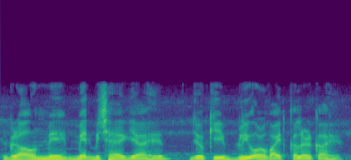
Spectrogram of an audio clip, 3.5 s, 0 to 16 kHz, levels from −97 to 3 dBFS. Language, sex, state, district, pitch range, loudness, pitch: Hindi, male, Arunachal Pradesh, Papum Pare, 135-155 Hz, -13 LUFS, 145 Hz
